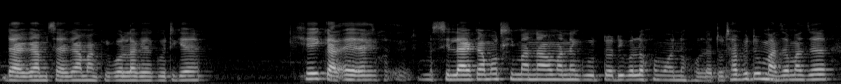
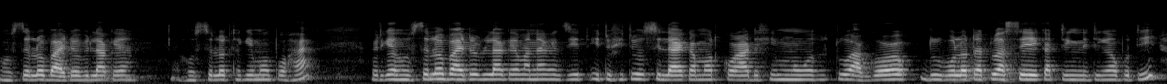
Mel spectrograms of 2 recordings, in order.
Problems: none marked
